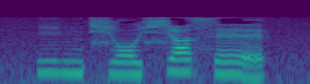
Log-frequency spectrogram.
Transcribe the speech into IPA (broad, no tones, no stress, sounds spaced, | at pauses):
i ŋ ɕ ɔ ɕ ɑ s ɛ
